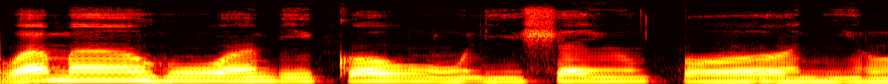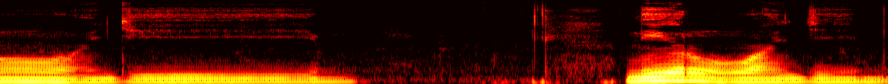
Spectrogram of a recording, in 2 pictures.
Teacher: idgham memasukkan bila gunnah dengan tanpa dengung, jadi tidak berdengung. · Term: idgham bila gunnah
